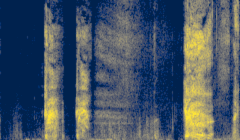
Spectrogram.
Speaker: I apologize for the cough in this video. If you can hear me, I'm very sorry.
